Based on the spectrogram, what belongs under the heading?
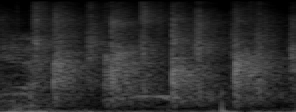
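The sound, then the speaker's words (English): An audience at a comedy show claps in a steady, rhythmic pattern, bright sharp bursts about three per second, fairly loud, with a murmur of voices underneath. “Guys, I want you to stop clapping for me, since you have been so loudly out on the internet.”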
